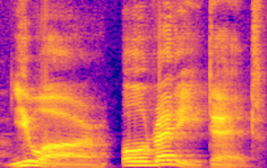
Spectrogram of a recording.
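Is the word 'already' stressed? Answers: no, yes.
yes. The word 'already' is stressed. The speaker calls it wrong. "Sounds weirder that way"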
